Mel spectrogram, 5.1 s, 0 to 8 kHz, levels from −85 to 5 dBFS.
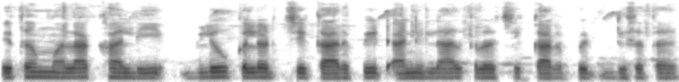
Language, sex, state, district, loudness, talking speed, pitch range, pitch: Marathi, male, Maharashtra, Dhule, -27 LUFS, 155 wpm, 115-125 Hz, 120 Hz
